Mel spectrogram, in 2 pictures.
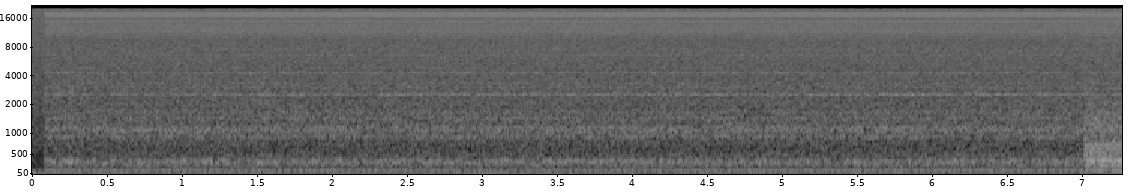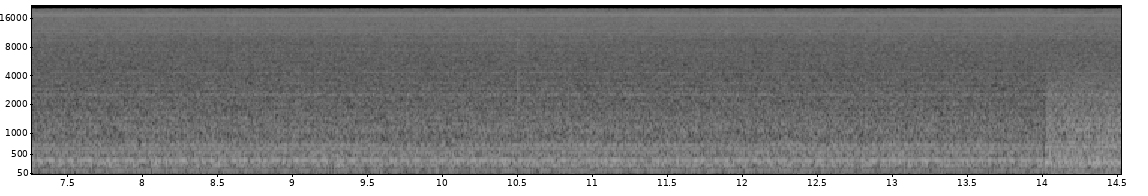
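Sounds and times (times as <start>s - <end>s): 
SilverStone GD10 case with Noctua NH-L12 cooler fan at 70 percent load: 0.1s - 14.5s.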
